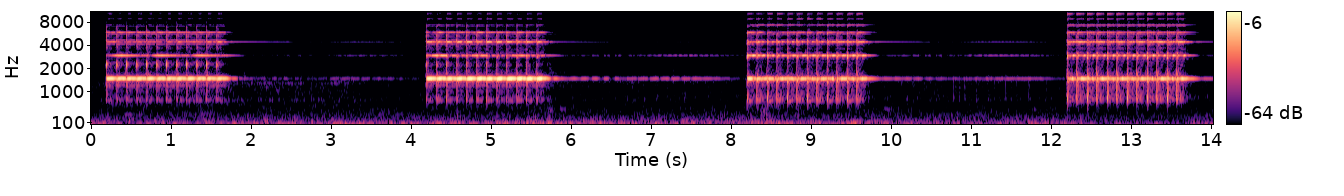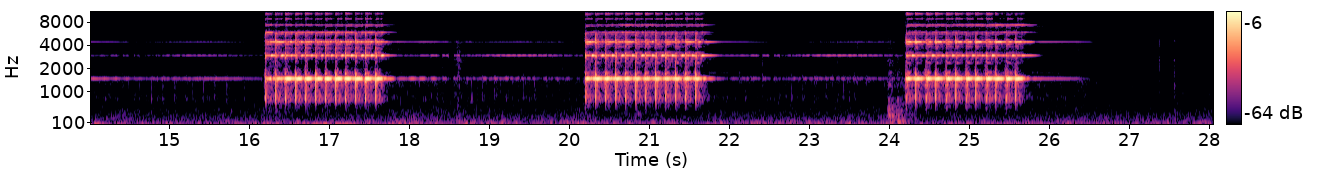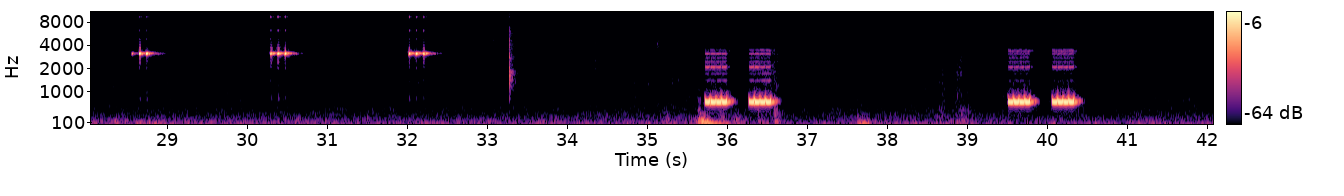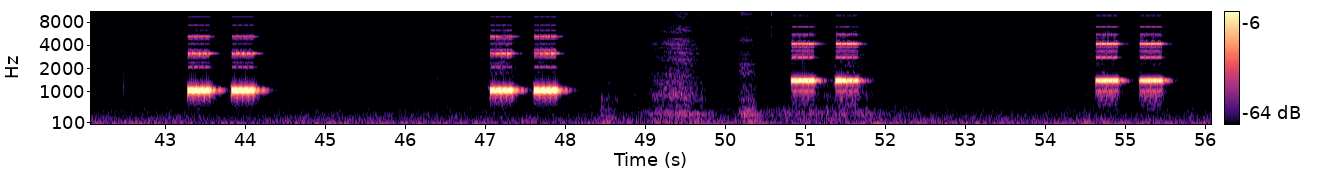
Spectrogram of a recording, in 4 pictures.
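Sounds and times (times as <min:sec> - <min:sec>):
phone ringer beeps: 0:28.6 - 0:28.9, 0:30.3 - 0:30.7, 0:32.0 - 0:32.4, 0:43.3 - 0:44.3, 0:47.1 - 0:48.1, 0:50.8 - 0:51.8, 0:54.6 - 0:55.7.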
